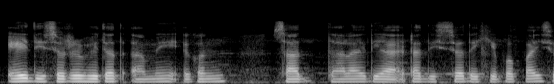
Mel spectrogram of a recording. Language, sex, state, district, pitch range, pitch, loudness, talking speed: Assamese, male, Assam, Sonitpur, 125-135 Hz, 130 Hz, -20 LUFS, 130 wpm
